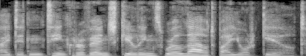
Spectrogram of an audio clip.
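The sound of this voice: A woman puts on a raspy character voice at medium pitch. She talks at a moderate pace. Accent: slight Finnish.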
